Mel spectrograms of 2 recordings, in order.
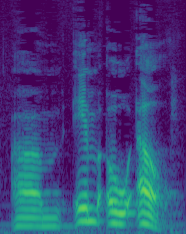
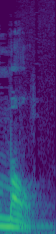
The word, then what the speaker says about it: mol: it as MOL, okay, which is pronounced mol or mole.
